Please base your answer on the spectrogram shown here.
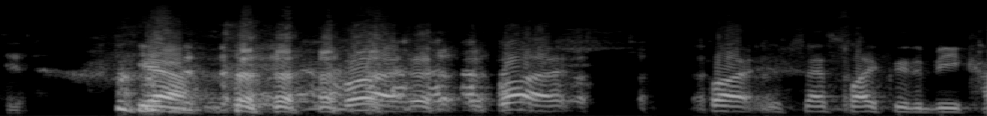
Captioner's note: laugh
